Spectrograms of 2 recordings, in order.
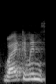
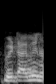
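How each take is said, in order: First: The first syllable sounds like 'vye'. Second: The first syllable sounds like 'vit'. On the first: It sounds like fluent English speech. "English में जो है थोड़ा सा वो fluency के साथ बोला जाता है" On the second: It is the everyday colloquial way. "हम लोग बोलचाल की भाषा में बोलते आ रहे हैं"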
